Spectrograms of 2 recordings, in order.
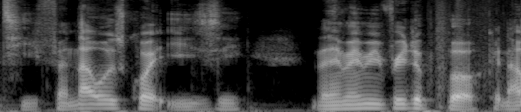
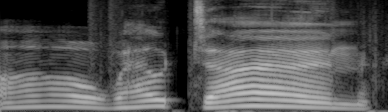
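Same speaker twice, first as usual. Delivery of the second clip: put-on patronizing praise voice, as if to a small child; 7 semitones higher than usual. Retelling how people praise an achievement: imitating talking to a five-year-old. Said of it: "put on a voice you would put on for a five-year-old".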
